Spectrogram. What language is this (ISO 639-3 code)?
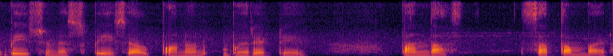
kas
